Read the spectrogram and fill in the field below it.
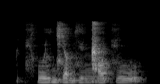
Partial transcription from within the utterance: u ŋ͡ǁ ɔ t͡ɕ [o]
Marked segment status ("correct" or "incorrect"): incorrect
